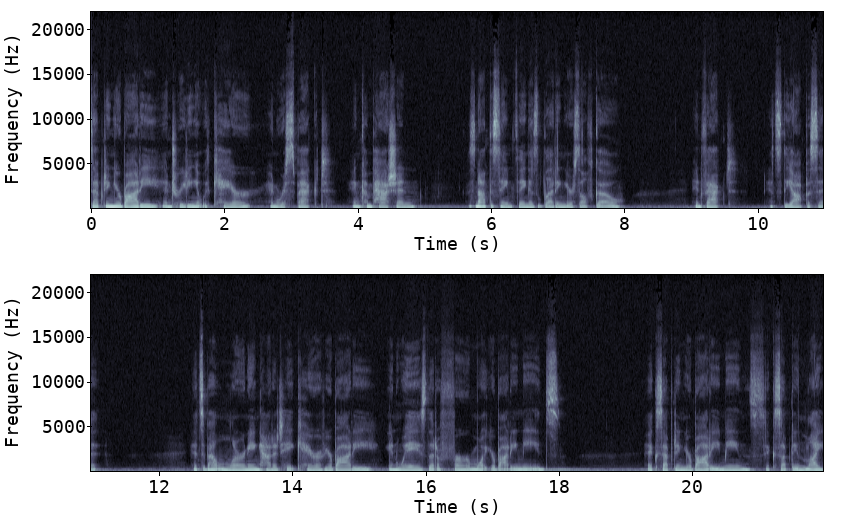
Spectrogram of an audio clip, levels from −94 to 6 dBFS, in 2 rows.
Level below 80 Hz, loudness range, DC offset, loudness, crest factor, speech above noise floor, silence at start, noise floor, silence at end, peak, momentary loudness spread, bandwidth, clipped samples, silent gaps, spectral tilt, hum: -48 dBFS; 5 LU; under 0.1%; -25 LUFS; 20 dB; 23 dB; 0 s; -48 dBFS; 0 s; -6 dBFS; 11 LU; 16 kHz; under 0.1%; none; -5 dB/octave; none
